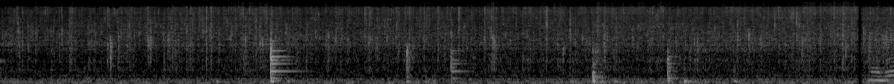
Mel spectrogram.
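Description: Green beans, zucchini and onion sauté in a pan with a continuous close sizzle, broken by several sharp utensil clinks and scrapes against the pan, no one speaking.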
